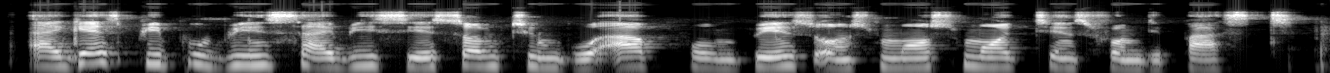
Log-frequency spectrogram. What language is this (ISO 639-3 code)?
pcm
